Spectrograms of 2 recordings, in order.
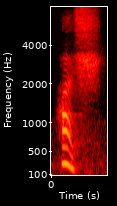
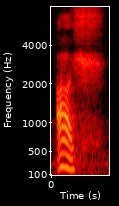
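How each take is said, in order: First: The word begins with an audible h sound. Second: The word begins with no h sound. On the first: The speaker calls it right. "it's going to be pronounced as hush" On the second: The speaker calls it wrong. "and not ash"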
